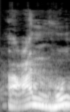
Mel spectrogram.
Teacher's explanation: ইজহার গুন্না ছাড়া স্পষ্ট করে পড়তে হবে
